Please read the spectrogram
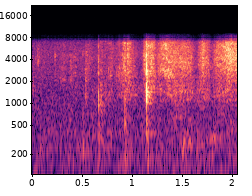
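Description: Cardstock pages of a handmade scrapbook album being handled: paper rubbing and sliding as a flap is folded over, with a few soft ticks.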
